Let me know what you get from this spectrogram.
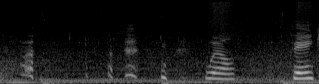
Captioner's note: chuckles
